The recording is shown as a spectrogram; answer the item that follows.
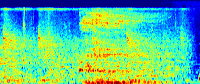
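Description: Film soundtrack: dramatic orchestral music with a creature's deep growling, the low rumble swelling about one and a half seconds in.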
